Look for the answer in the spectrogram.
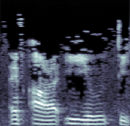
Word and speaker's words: Freud: 希腊文的 EU 这个拼法跟德文刚好颠倒，德文有 EU 读作 OI，像弗洛伊德就是 FREUD 叫 Freud。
